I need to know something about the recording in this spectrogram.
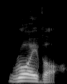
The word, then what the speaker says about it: Royval: he pronounces it brennan rival no so you're not emphasizing the second syllable syllable excuse me it's royvall and this is a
